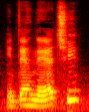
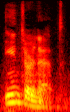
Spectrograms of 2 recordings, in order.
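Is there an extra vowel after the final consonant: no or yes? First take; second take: yes; no. First: It ends with an added ee vowel sound. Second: It ends cleanly on the final t sound. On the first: The speaker calls it wrong. "Internet não existe" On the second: The speaker calls it right. "existe internet"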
